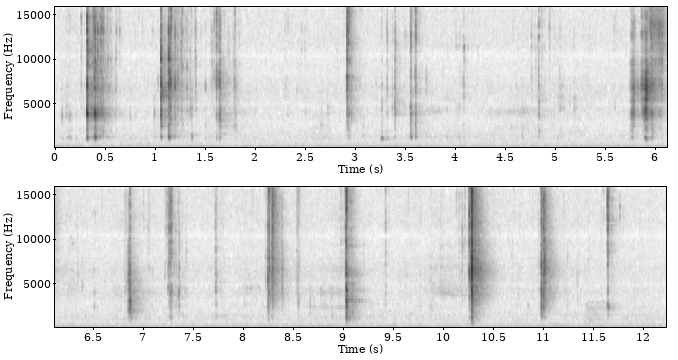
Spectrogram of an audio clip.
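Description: Close-miked eating: chewing and wet mouth smacks over snow crab meat, heard as about a dozen short sharp clicks, the loudest about ten seconds in.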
